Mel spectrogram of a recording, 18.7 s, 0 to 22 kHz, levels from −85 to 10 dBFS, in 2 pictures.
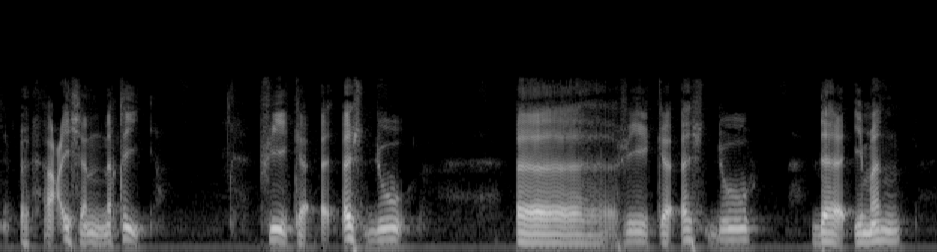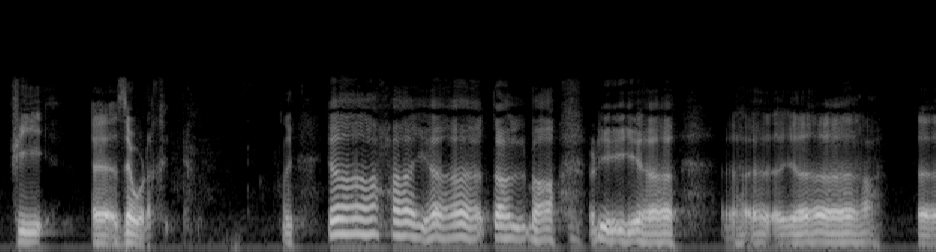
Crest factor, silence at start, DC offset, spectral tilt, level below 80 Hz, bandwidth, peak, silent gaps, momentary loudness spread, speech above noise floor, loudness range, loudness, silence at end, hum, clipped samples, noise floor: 20 dB; 0.05 s; under 0.1%; -6 dB/octave; -48 dBFS; 7 kHz; -2 dBFS; none; 13 LU; 39 dB; 3 LU; -21 LUFS; 0 s; none; under 0.1%; -59 dBFS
